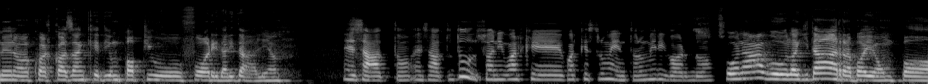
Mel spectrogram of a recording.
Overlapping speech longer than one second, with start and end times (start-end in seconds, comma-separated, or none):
none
